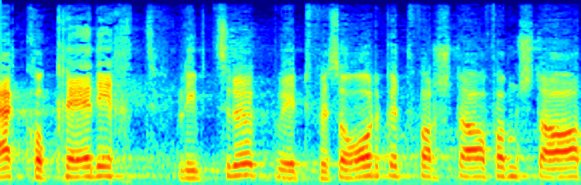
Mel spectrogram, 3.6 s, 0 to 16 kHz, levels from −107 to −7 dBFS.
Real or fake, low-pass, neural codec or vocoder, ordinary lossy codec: fake; 14.4 kHz; vocoder, 48 kHz, 128 mel bands, Vocos; none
